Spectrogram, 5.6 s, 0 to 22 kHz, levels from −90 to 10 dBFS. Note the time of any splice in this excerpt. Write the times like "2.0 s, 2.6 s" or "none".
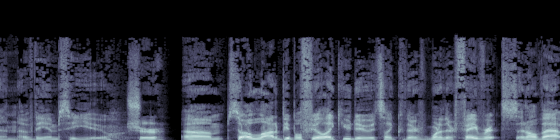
1.8 s

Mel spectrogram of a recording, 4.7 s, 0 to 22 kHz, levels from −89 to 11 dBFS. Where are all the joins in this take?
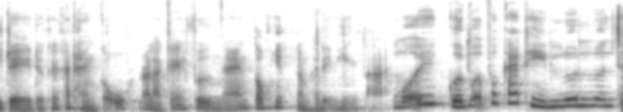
3.0 s

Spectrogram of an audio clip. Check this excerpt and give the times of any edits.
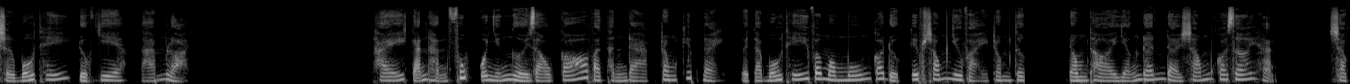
0.9 s, 1.4 s, 7.3 s, 10.2 s

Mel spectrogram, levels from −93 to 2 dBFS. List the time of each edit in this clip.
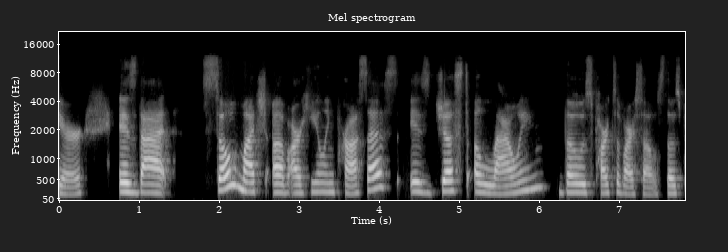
none

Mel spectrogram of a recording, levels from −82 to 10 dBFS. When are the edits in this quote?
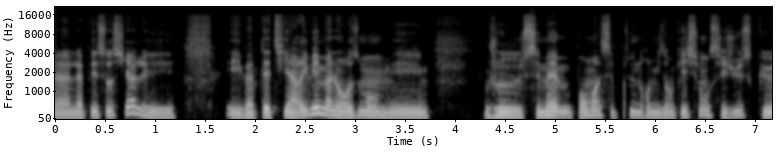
5.7 s

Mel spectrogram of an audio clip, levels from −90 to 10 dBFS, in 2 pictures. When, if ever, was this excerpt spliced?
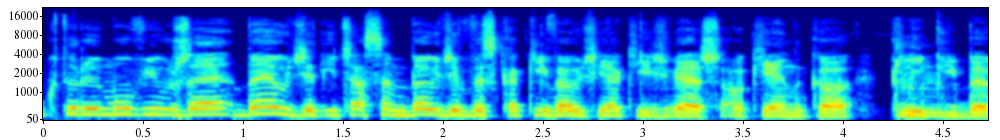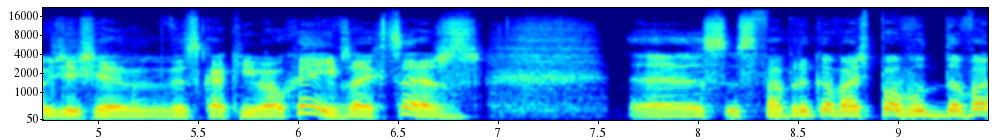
1.0 s, 1.4 s, 2.8 s, 6.2 s

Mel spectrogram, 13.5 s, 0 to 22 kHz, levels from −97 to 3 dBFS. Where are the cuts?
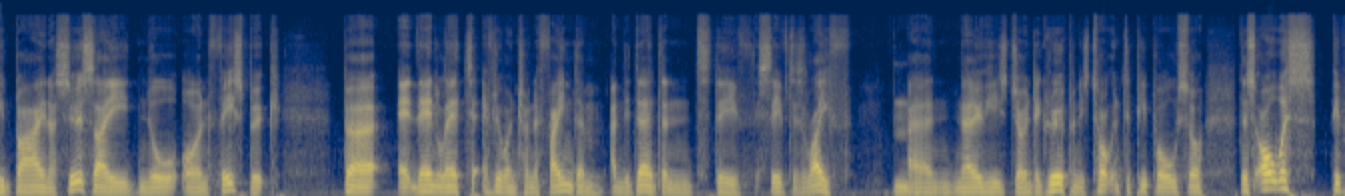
7.5 s

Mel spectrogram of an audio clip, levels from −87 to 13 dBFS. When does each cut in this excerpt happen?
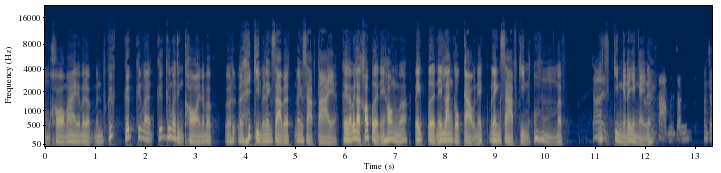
2.2 s, 5.9 s, 7.3 s

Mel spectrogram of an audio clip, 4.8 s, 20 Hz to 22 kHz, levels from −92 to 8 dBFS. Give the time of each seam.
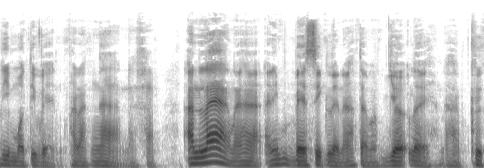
1.7 s

